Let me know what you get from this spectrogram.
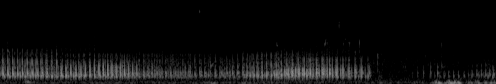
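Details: Spring courtship chorus of common frogs in Norway, a continuous mass of soft, rapid purring croaks in two swelling bursts, then a quieter pause with a few scattered low knocks.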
